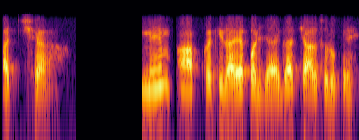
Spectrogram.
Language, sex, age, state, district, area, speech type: Urdu, male, 18-30, Uttar Pradesh, Balrampur, rural, conversation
